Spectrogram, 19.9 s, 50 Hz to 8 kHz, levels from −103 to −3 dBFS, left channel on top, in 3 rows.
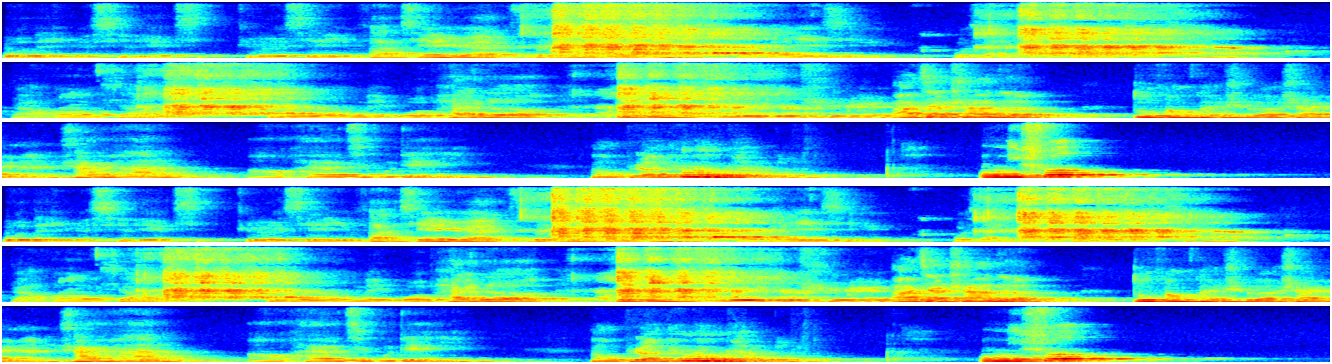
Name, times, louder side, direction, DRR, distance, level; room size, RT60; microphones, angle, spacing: voice 1, 0.0-4.4 4.8-6.2 6.7-7.5 7.9-9.4 9.7-11.9 12.3-14.3 14.5-15.7 16.2-17.3, right 2 dB, 40° right, 1 dB, 0.4 m, -26 dB
sound 1, 2.6-3.9 4.6-4.7 4.9-6.4 7.1-8.2 9.3-9.4 9.6-10.9, right 2 dB, 85° right, 1.0 m, -23 dB
voice 2, 16.7-17.0 18.2-18.6, left 1 dB, 35° left, 2 dB, 0.4 m, -14 dB
4.9 x 4.7 x 2.2 m, 1.0 s
head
